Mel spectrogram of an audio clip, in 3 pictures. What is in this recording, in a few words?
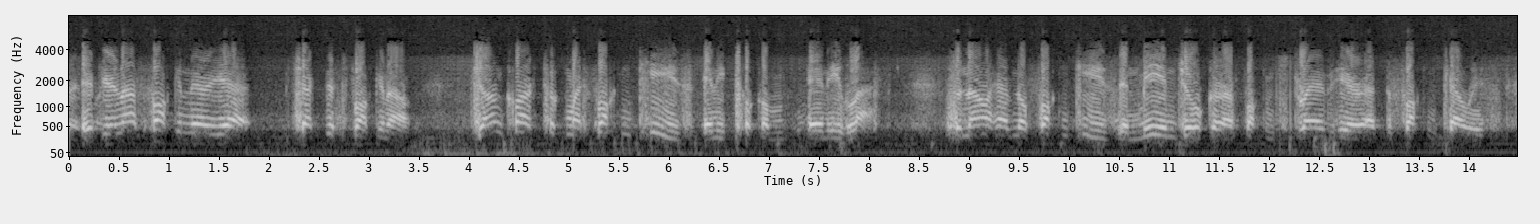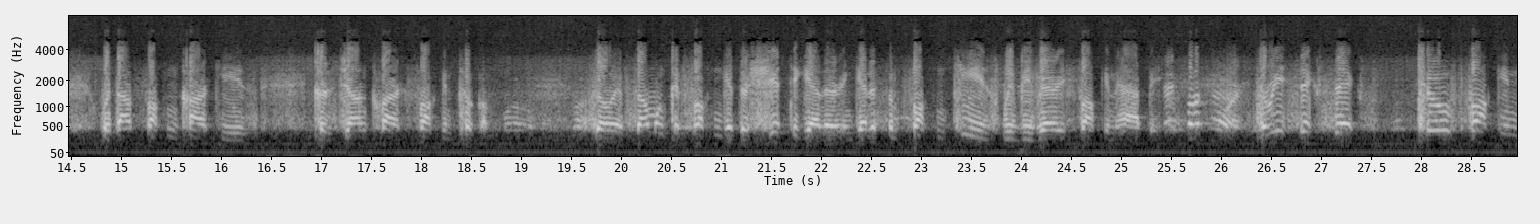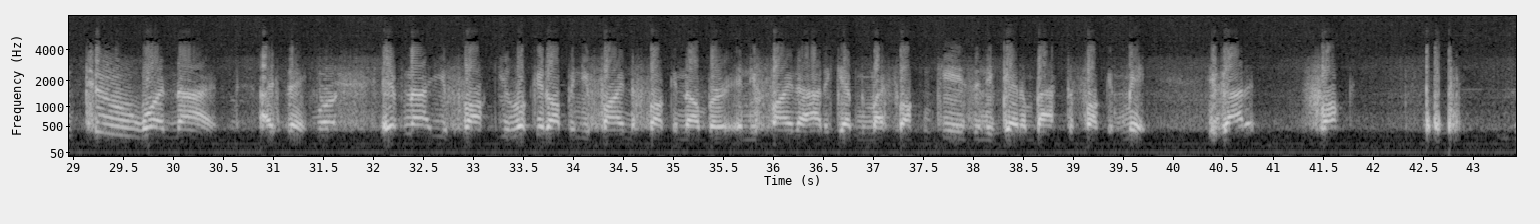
Phone Msg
